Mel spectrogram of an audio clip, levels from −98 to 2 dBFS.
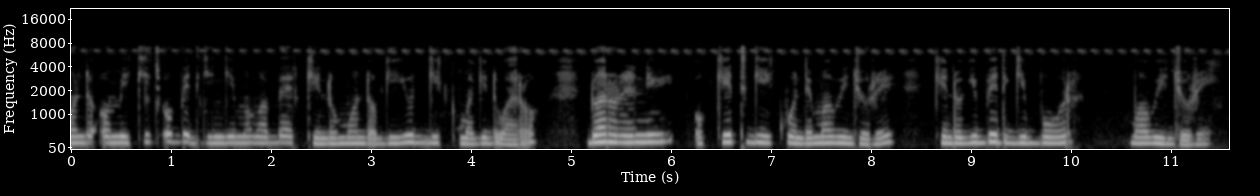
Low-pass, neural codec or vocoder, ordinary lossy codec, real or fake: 7.2 kHz; none; none; real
